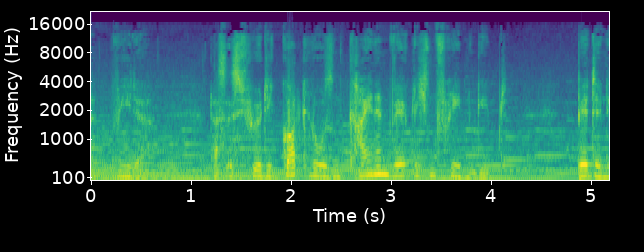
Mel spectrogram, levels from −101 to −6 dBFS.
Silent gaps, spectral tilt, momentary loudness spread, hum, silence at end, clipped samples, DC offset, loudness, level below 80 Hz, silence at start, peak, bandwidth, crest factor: none; -5.5 dB/octave; 12 LU; none; 0 s; under 0.1%; 3%; -17 LUFS; -34 dBFS; 0 s; 0 dBFS; 15.5 kHz; 16 dB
